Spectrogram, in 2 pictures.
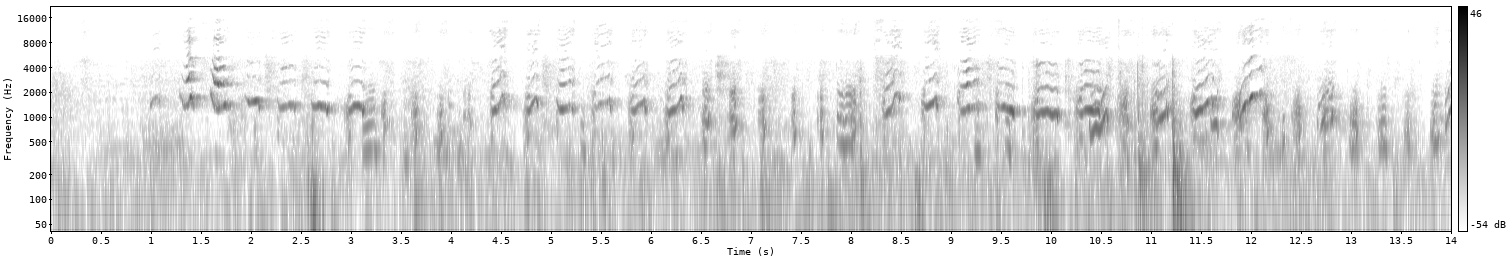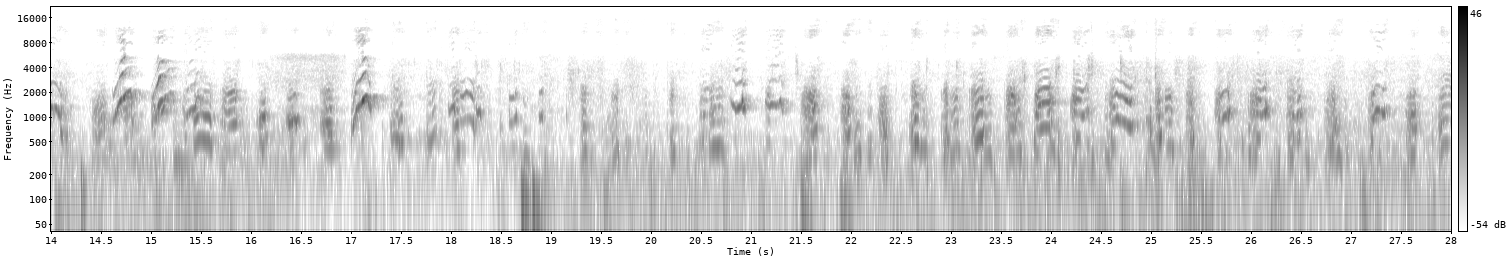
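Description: A litter of ten-day-old golden retriever puppies squeaking and whimpering, many short high calls overlapping one another, with small clicks from the pups moving about. The calls ease off for a few seconds past the middle.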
